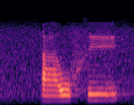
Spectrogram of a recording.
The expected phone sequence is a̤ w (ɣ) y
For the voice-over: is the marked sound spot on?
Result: no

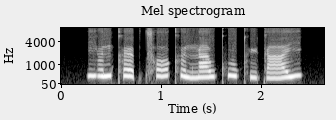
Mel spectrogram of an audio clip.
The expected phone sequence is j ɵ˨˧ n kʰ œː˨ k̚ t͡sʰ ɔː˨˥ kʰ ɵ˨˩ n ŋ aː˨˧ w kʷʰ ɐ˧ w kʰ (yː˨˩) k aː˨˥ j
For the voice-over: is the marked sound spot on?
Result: yes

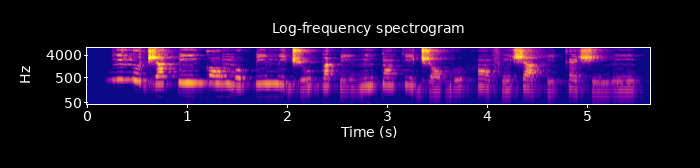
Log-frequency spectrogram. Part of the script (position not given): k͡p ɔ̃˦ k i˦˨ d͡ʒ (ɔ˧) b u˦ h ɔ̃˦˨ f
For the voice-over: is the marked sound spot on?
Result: yes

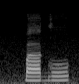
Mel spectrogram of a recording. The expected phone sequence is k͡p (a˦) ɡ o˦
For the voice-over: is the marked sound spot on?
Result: yes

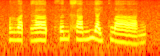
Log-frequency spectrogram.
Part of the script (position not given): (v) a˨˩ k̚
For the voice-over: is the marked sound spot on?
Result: yes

